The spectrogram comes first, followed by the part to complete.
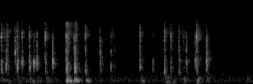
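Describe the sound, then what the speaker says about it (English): Quick, uneven keystrokes on a computer keyboard clatter in two close bursts with a brief pause between, crisp and near, with no talk over them. "So I'm just typing right into the box."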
